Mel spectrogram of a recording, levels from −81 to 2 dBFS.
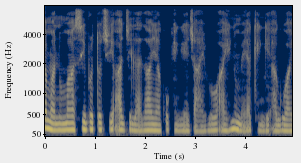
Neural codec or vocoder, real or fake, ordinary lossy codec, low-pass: none; real; none; 7.2 kHz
